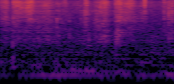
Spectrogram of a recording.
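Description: Hands rubbing a glued paper cutout flat onto a page: paper scuffing and rustling under the fingers in a quiet run of short strokes.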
